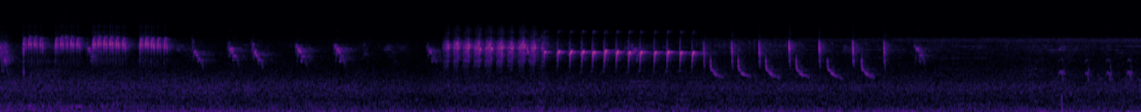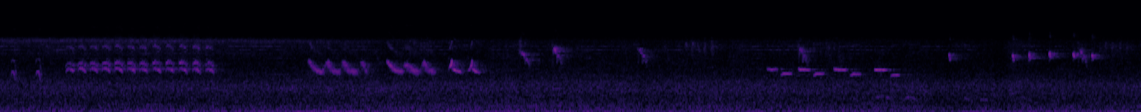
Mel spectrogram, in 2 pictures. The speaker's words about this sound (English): I'm standing under a tree because I heard this incredible chorus of birds. And or maybe it's one bird with a very large repertoire.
